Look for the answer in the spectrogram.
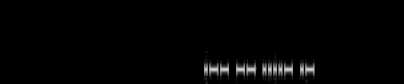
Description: Morse code, heard as a keyed tone, about 46 wpm, 700 Hz. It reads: WM4A
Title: USA Call Signs - 4 Characters - Repeated 3x - 45wpm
